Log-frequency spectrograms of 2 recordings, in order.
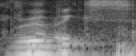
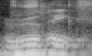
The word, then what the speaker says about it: Rubik: which could manipulate the cubic the cubic cube rubrics rubrics i can never pronounce it rubik's cube there you have it and uh and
